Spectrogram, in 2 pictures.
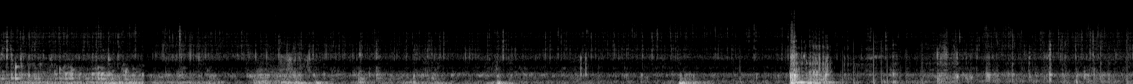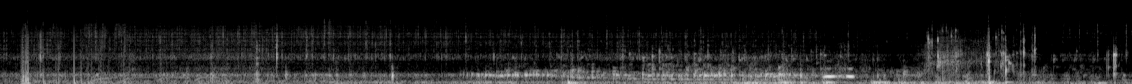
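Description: Underwater sound picked up by a diving camera during a night spearfishing dive: muffled water movement and low irregular thumps, a single sharp knock about eight seconds in, and a muffled wavering hum near the end.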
